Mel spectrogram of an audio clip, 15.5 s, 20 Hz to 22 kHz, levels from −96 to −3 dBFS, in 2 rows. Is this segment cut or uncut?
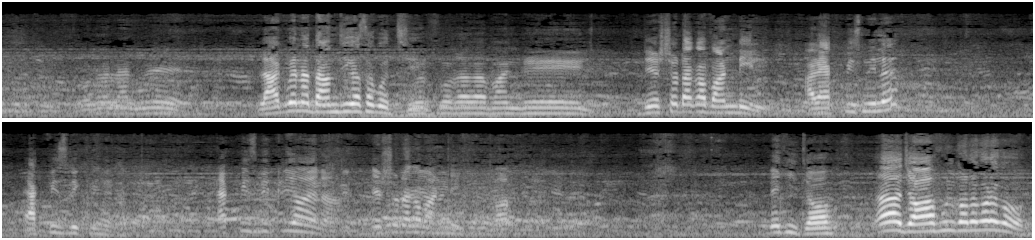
uncut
